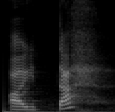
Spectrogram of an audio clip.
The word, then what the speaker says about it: aitäh: Aitäh teile. Same thing, aitäh is when your tongue goes up.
